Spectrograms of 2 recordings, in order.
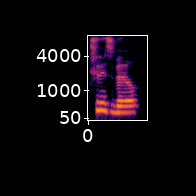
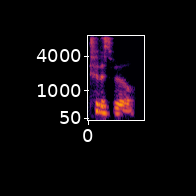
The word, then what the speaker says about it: Titusville: You think I'm not going to put the emphasis on the Titus? I don't think you're supposed to. I don't think you're supposed to. Because it's spelled Oh, Titus like like Titus. But they say Titus.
